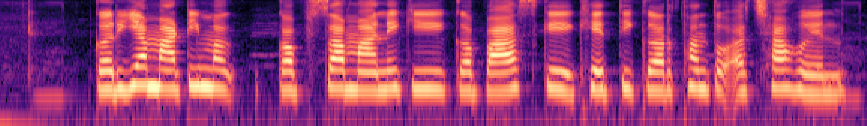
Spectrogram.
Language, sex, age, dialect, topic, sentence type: Chhattisgarhi, female, 25-30, Northern/Bhandar, agriculture, question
